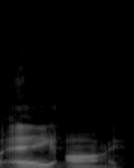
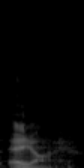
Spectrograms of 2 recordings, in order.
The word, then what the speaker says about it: Ai: And it's spelled A-I, and it's pronounced A-I.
